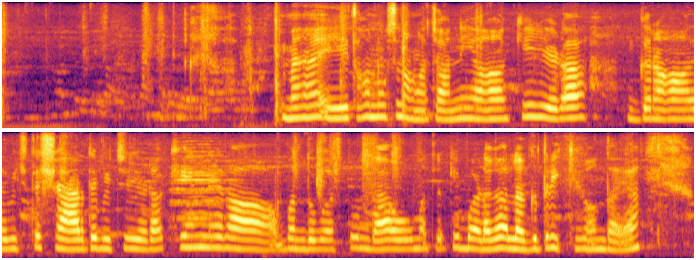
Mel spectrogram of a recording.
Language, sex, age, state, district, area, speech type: Dogri, female, 18-30, Jammu and Kashmir, Samba, rural, spontaneous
